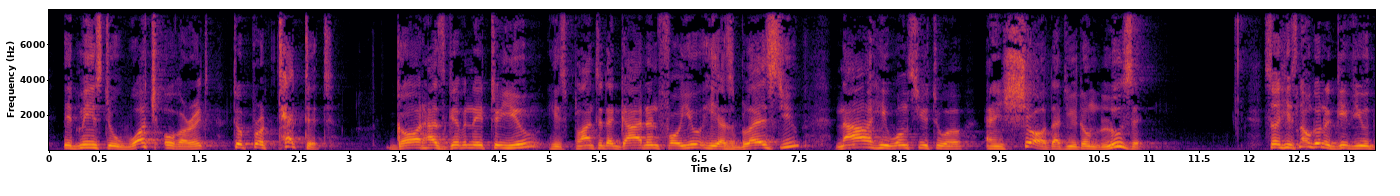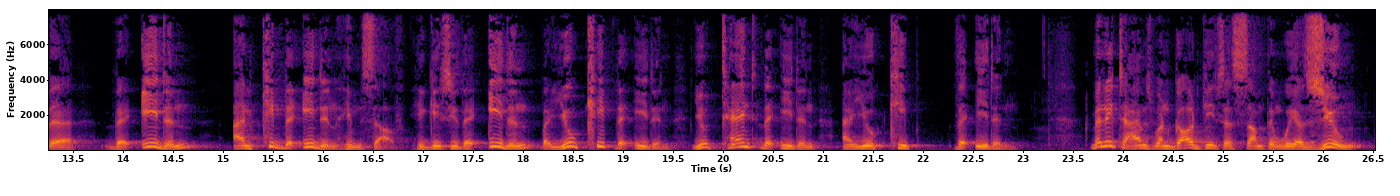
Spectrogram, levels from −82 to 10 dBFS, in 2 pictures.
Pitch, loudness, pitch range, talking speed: 140 Hz, -19 LUFS, 125-165 Hz, 180 wpm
